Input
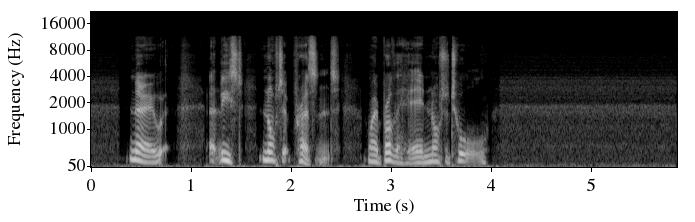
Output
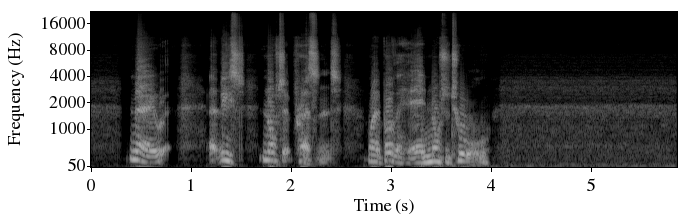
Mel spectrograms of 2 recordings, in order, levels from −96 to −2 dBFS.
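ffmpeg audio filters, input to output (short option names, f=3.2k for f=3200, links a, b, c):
-af "asetnsamples=n=441:p=0,asendcmd='3.31 highpass f 140',highpass=f=660:p=1,asoftclip=type=tanh:threshold=-33dB,flanger=delay=19:depth=4:speed=0.87,volume=3.5dB"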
